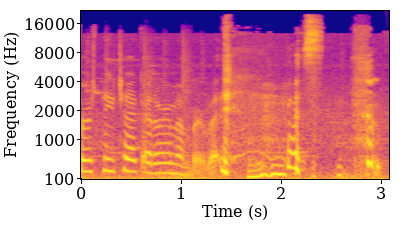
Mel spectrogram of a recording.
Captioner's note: laughing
